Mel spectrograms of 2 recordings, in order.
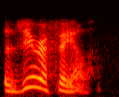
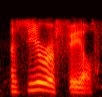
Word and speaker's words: Aziraphale: Surely, that name you couldn't pronounce is Aziraphale. – Aziraphale, thank you.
